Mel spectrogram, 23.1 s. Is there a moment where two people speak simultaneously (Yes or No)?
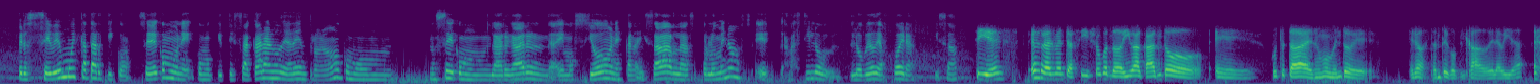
No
